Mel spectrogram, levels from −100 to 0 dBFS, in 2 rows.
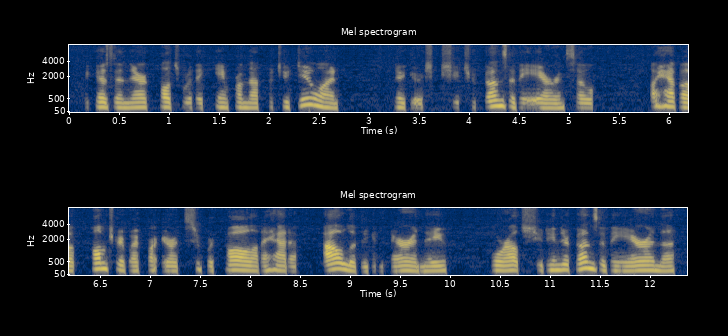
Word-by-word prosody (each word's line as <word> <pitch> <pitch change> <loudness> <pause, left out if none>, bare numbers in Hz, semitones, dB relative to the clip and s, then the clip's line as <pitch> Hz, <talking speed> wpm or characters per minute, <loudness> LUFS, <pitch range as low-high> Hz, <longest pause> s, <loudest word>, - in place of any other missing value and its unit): because 175 0 -1
in 165 -1 -3
their 170 +1 +1
culture 180 -2 +1
where 165 - -9
they 155 - -7
came 170 -2 -3
from, 175 -2 -4
that's 160 0 -3
what 170 - -29
you 175 - -4
do 245 +1 +1
on 170 -5 +1 0.6
New 170 - -2
Year's, 145 - -8
you - - -21
shoot 340 -1 -18
your 170 - -26 0.2
guns 215 -1 +4
in 170 - -3
the 160 - -5
air, 155 -1 0
and 155 +2 -5
so 160 -2 -5 0.6
I 185 - -2
have 195 -2 +3
a 165 -2 +2 0.2
palm 220 +1 +6
tree 185 - -3
in - - -5
my 160 - -1
front 175 - -6
yard, 160 -1 -1
it's - - -21
super 195 -7 -9
tall, 180 -2 +6
and 160 - -2
I 170 +2 -3
had 160 -2 +1
an 150 - -7 0.3
owl 215 -1 +9
living 155 -4 -2
in 145 - -27
there, 165 +2 +2
and 150 -2 -3
they 160 +1 -1 0.5
were 170 -1 +2
out 175 - +3
shooting 180 0 -5
their 190 -1 +1
guns 225 0 +5
in 170 - -4
the 155 -1 -6
air, 170 +2 +4
and 170 -2 0
the 155 +1 -3
170 Hz, 270 wpm, -24 LUFS, 160-180 Hz, 0.6 s, owl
